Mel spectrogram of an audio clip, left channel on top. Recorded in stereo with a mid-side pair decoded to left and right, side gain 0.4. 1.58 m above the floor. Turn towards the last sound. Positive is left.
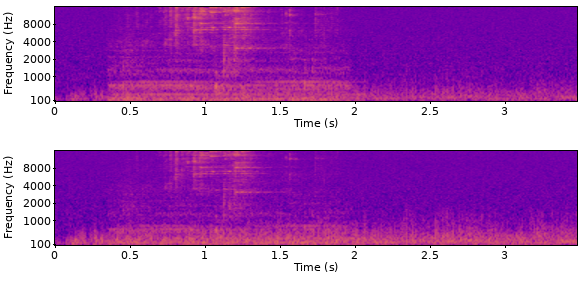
turn(degrees=55)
